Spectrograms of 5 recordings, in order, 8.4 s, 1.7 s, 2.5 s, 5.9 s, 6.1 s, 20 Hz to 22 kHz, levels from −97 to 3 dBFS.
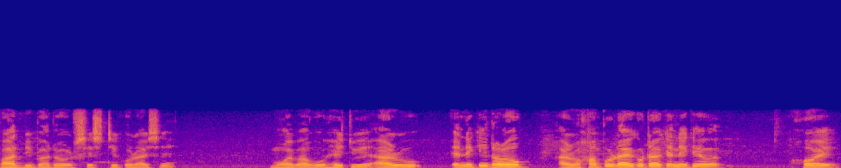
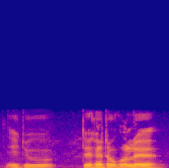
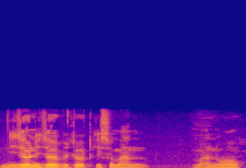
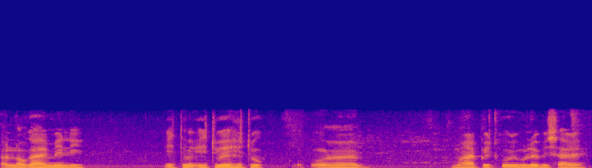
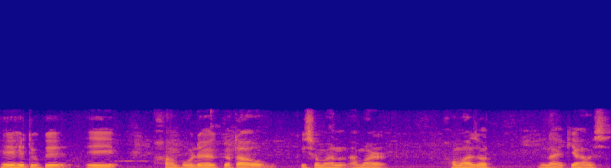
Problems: background sounds at intervals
